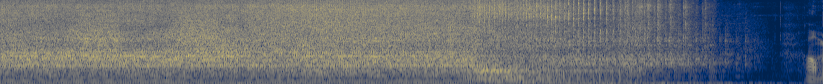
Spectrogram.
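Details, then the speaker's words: Generator after carburetor cleaning and new gasket, fresh gas replacing old fuel: strong even buzz at constant speed, then smooth wind-down; runs perfectly and powers a drill. "you couldn't ask for that thing to run any better than that well it should the carburetor is absolutely spotless and it's got fresh gas in it"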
